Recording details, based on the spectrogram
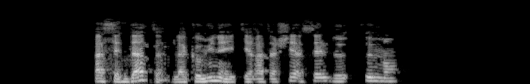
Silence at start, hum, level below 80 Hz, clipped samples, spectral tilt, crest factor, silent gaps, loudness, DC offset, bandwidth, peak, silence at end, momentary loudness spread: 0.95 s; none; -58 dBFS; under 0.1%; -6 dB/octave; 20 dB; none; -19 LUFS; under 0.1%; 8.4 kHz; 0 dBFS; 1.35 s; 7 LU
